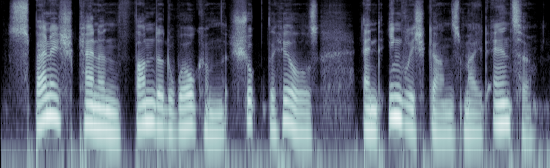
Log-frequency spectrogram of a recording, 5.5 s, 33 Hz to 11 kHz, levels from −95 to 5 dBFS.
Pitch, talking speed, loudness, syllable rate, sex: 130 Hz, 155 wpm, -16 LUFS, 4.6 syllables/s, male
